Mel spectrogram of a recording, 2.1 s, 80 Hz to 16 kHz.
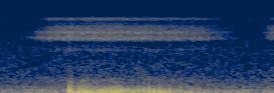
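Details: Snoring during sleep, with voice-over: a single deep, rattling snore lasting about 1.5 seconds over a steady high hum.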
